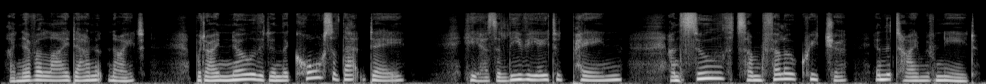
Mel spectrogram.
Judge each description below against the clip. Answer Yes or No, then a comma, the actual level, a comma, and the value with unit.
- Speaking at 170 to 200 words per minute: Yes, average, 180 wpm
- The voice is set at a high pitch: Yes, high, 200 Hz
